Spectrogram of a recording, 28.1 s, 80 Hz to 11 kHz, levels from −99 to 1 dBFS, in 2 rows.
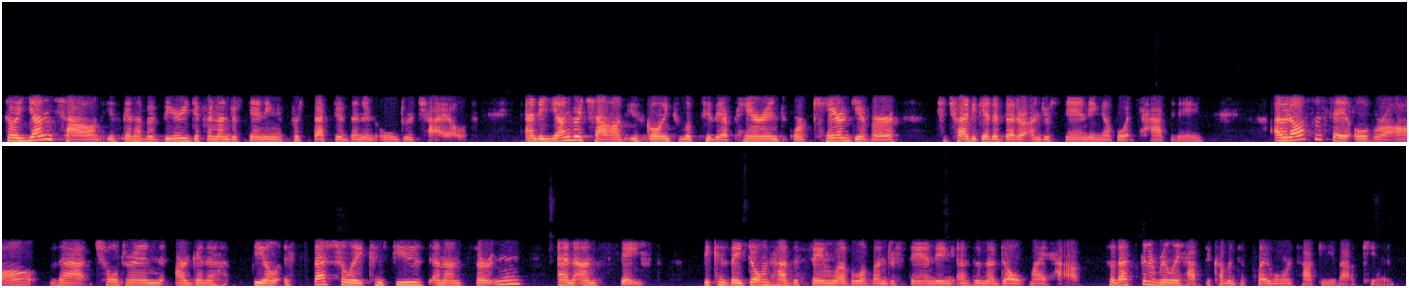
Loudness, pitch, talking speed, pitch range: -24 LUFS, 185 Hz, 185 wpm, 170-200 Hz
